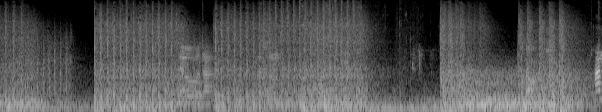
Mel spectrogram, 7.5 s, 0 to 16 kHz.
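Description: Rapid bursts of automatic gunfire from Tom Clancy's Rainbow 6 Patriots, loud and sustained with brief pauses between volleys.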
